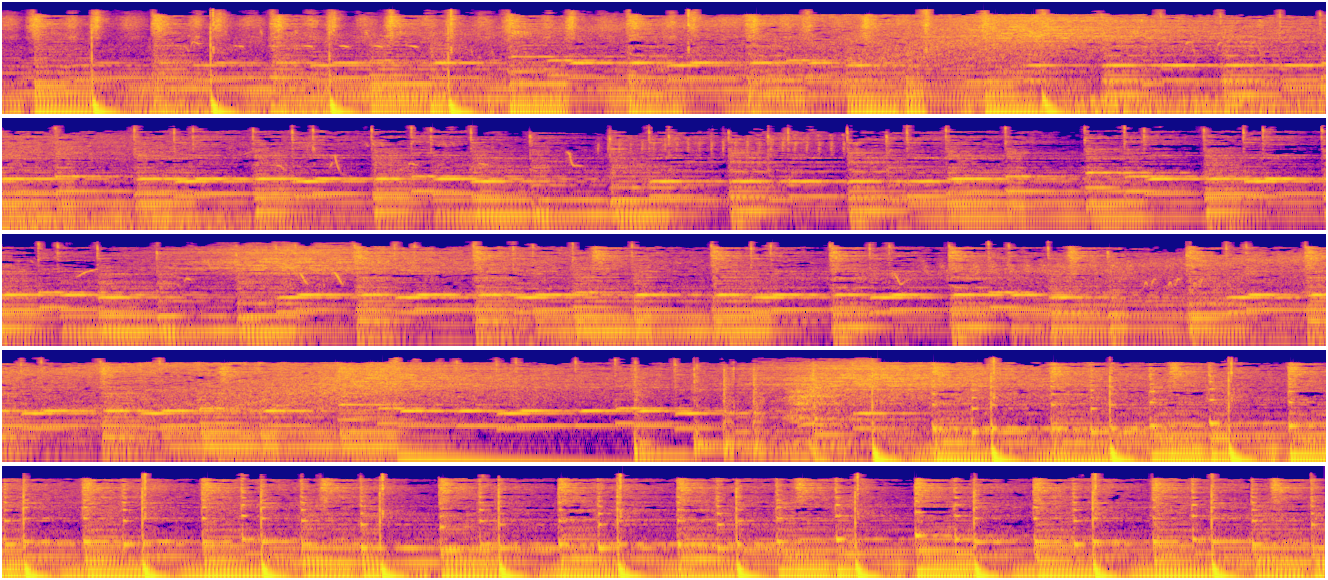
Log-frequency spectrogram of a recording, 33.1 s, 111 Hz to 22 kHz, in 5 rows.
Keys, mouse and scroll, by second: 4.3 shift+click, 7.3 middle click, 10.0 double click, 27.6 middle click.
